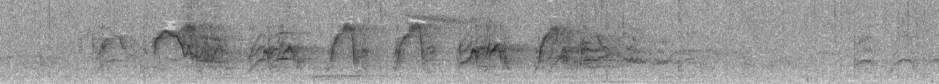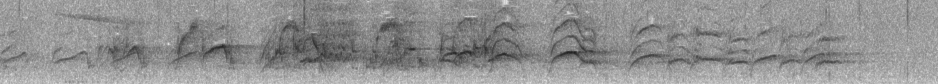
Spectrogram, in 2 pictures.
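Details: Birdsong on Mount Takao: high, rapid chirps and twittering notes in two clusters, several birds possibly overlapping, set against a soft, steady outdoor hush.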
